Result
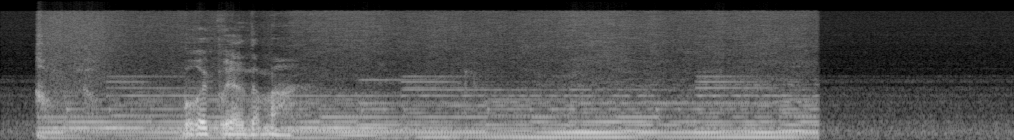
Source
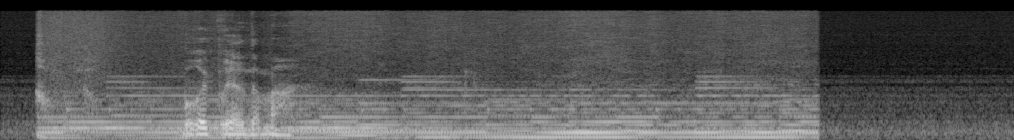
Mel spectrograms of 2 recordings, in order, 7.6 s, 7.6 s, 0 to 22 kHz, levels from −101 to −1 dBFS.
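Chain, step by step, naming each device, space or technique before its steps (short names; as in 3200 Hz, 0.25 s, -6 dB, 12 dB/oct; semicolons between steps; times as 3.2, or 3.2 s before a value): exciter from parts (in parallel at -9.5 dB: HPF 2400 Hz 12 dB/oct + soft clip -35 dBFS, distortion -15 dB + HPF 3800 Hz 12 dB/oct)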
